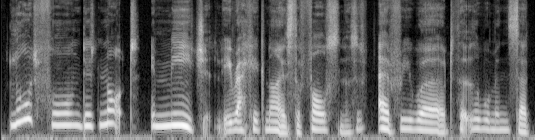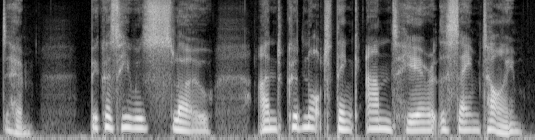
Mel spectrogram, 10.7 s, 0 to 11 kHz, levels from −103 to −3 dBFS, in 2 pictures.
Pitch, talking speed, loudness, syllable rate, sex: 180 Hz, 175 wpm, -18 LUFS, 4.9 syllables/s, female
